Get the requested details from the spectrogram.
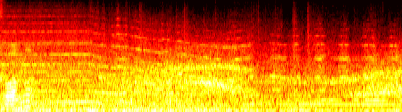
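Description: A racing car engine drops in pitch as the car slows into a corner.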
